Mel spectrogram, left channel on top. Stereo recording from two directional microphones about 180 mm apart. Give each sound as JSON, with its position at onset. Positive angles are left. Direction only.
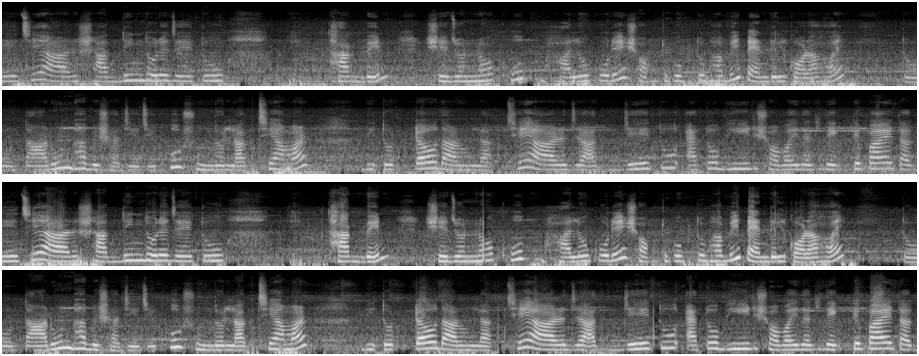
{"t": 0.0, "sound": "speech", "side_deg": -45}
{"t": 3.2, "sound": "a woman's voice", "side_deg": -50}
{"t": 13.2, "sound": "speech", "side_deg": -35}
